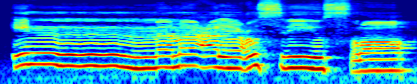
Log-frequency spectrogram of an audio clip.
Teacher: إن مع العسر র বারিক হবে। عسري يسرا এখানে র এক আলিফ টান দিয়ে ওয়াকফ করতে হবে এবং র পুর হবে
